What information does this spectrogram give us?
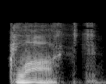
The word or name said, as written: claucht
